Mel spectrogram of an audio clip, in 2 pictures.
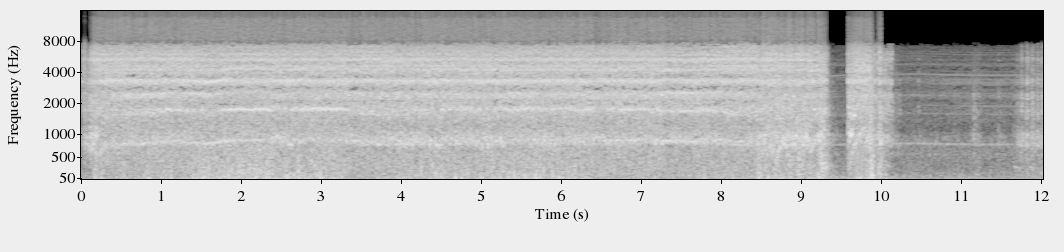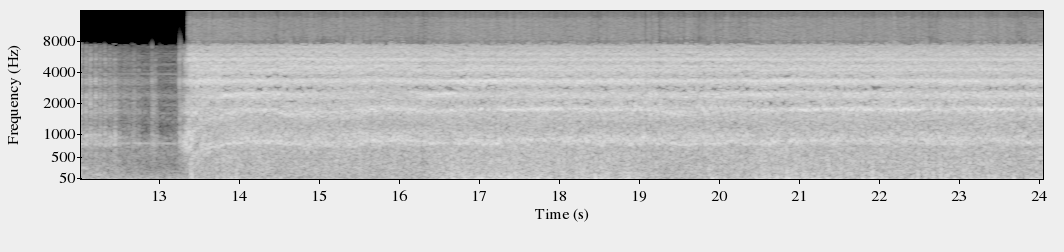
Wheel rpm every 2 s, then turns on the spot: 180, 230, 230, 230, 140, 20, 60, 210, 220, 230, 220, 230.
10-12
